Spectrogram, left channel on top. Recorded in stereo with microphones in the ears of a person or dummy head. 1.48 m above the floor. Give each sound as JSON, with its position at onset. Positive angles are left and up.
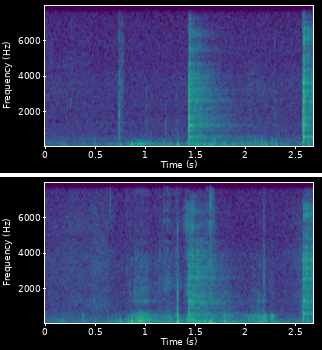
{"t": 1.4, "sound": "a clunk", "side_deg": 15, "distance_m": 0.6}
